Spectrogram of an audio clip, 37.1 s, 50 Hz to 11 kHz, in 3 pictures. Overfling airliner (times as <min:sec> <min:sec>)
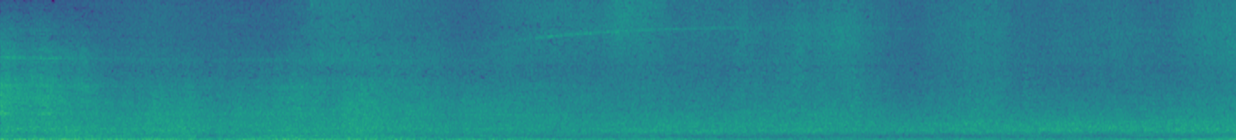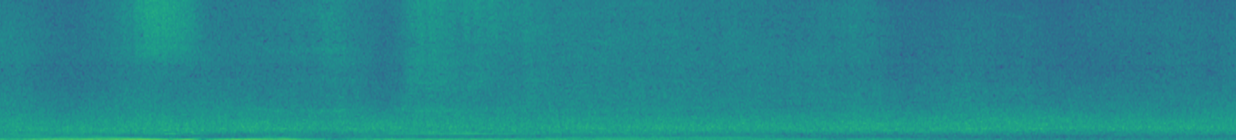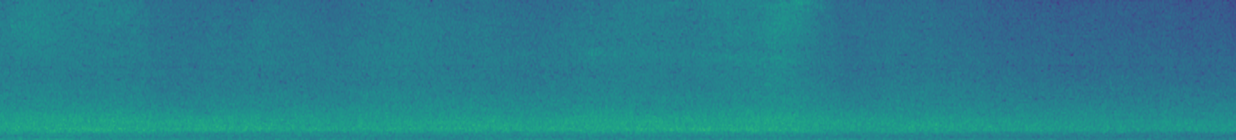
0:00.0 0:06.3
